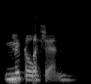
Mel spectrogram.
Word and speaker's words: Michalyshen: Close. Very close. – Okay. – Michalyshen.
